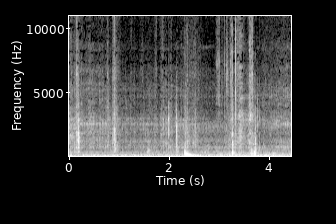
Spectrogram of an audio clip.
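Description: Handling noise of a phone camera lying on a wooden deck and being picked up: faint rustling, a low thump a little past halfway, then a couple of sharp knocks near the end.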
